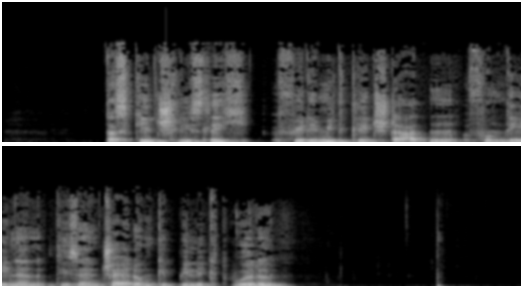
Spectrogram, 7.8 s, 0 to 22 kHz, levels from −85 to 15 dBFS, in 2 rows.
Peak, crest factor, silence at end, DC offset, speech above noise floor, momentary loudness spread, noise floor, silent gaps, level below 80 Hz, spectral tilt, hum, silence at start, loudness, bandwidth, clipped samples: 0 dBFS; 20 dB; 0.6 s; under 0.1%; 52 dB; 9 LU; -70 dBFS; none; -42 dBFS; -4.5 dB/octave; none; 0.8 s; -18 LUFS; 16 kHz; under 0.1%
